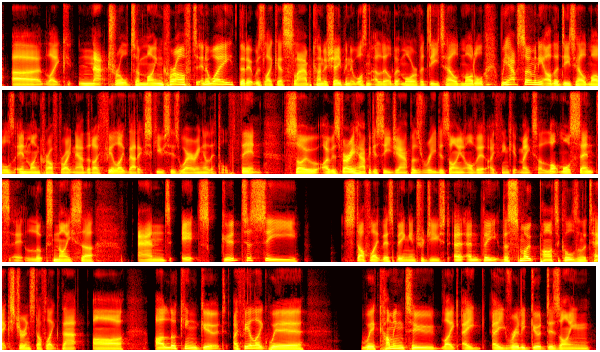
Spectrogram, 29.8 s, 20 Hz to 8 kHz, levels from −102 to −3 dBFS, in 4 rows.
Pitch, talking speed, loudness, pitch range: 120 Hz, 225 wpm, -24 LUFS, 110-135 Hz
